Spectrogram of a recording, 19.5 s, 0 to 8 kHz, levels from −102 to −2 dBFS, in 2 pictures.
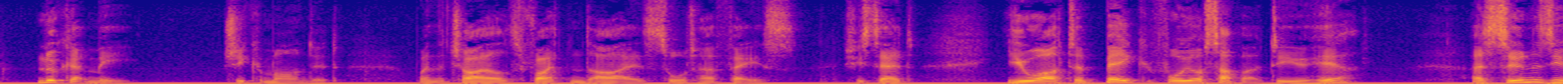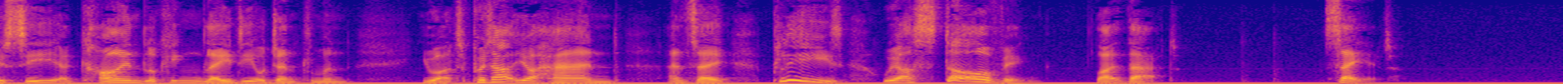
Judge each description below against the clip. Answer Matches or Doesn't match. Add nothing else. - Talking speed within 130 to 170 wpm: Matches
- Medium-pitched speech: Doesn't match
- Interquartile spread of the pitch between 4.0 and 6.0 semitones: Matches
